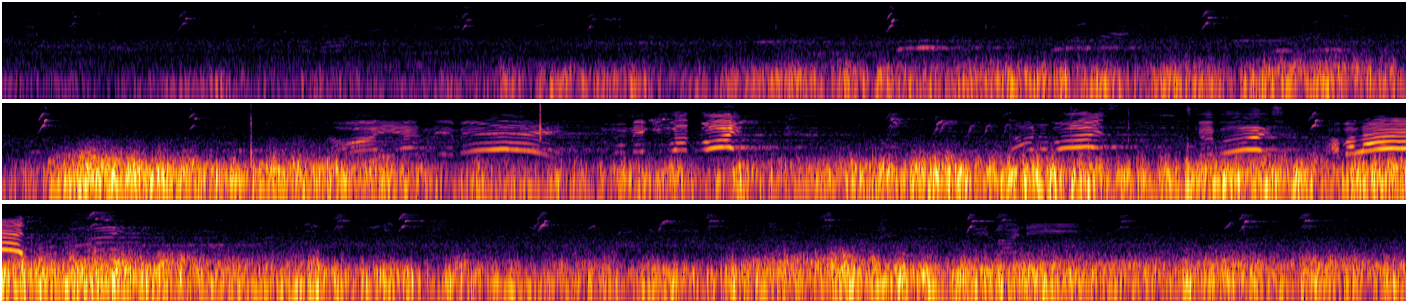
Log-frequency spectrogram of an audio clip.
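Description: Wind blows and rumbles outdoors, growing stronger.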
